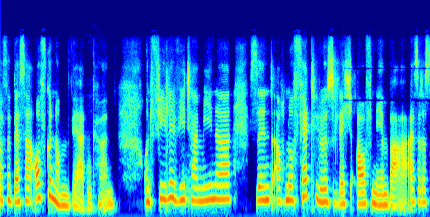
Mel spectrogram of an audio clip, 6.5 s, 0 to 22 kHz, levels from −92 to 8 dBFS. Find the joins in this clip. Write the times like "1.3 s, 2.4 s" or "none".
none

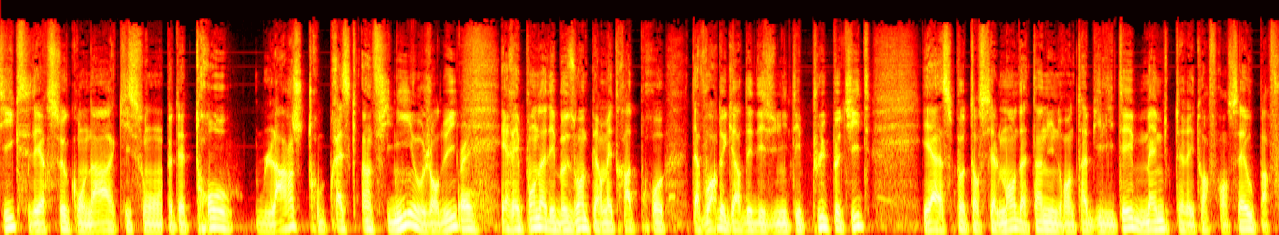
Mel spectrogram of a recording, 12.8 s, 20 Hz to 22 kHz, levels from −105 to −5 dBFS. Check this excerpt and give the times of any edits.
1.6 s, 5.9 s, 7.2 s, 9.5 s, 11.6 s

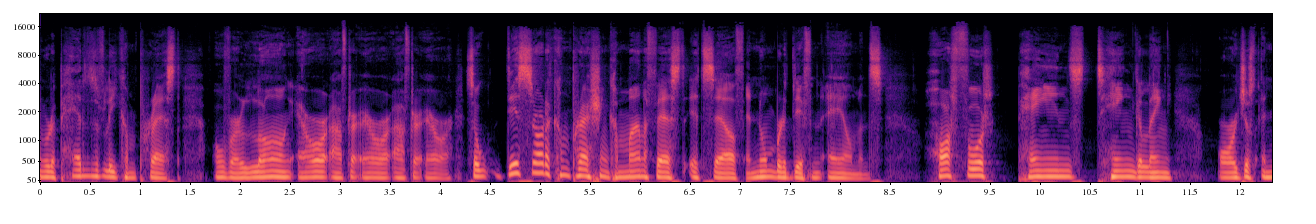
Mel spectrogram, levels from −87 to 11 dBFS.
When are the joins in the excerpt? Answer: 4.2 s, 7.1 s

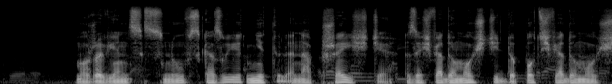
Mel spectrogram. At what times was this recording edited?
1.4 s, 2.4 s, 4.0 s

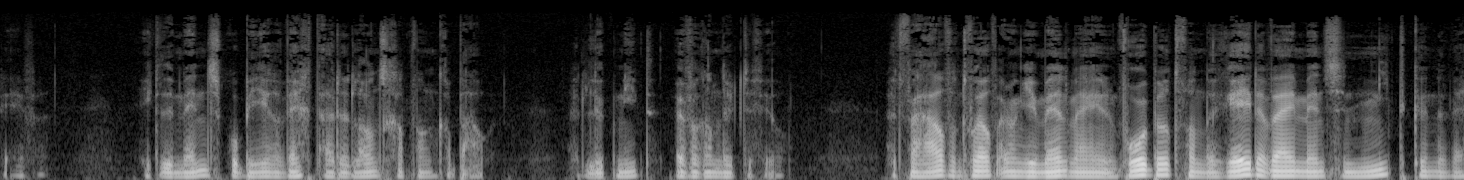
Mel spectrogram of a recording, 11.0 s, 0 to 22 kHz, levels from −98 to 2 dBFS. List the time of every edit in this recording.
1.1 s, 2.4 s, 5.0 s, 8.0 s, 9.5 s

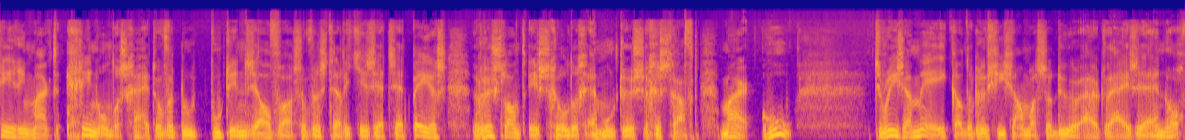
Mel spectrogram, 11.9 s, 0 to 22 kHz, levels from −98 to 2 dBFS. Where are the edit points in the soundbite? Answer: 6.4 s

